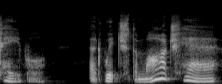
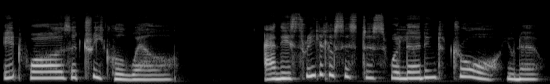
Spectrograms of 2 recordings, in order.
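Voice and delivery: high, small mouse voice; sleepy Dormouse; 11 semitones higher than usual. A narrator's reading. The Dormouse resuming after a pause, high and drowsy. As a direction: tell it drowsily in a squeak.

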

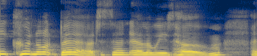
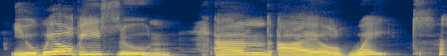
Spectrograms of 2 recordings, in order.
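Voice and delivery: very slow, drawn-out menace; gloating dwarf; 2 semitones higher, 3 dB louder, much slower than usual. Acted. Dwarf promises Eloise he will wait, slowly gloating. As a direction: stretch the words with wicked relish.

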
